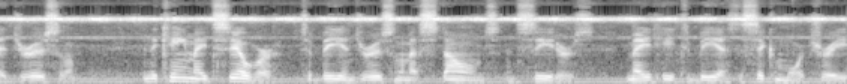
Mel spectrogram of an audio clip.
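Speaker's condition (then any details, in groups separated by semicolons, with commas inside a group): No condition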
